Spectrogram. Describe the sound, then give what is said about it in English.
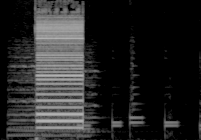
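A harsh, loud game-show buzzer blares for under a second as a player buzzes in to answer in a guessing game, rich and rasping, followed by a series of short, mid-pitched electronic beeps spaced unevenly after it. “Get a buzz in.”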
